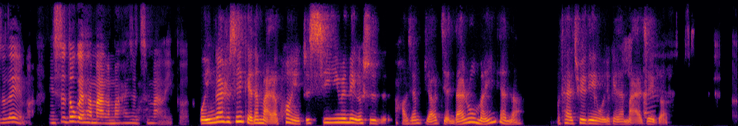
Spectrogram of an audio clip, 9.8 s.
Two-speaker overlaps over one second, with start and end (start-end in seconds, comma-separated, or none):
none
